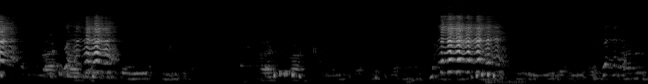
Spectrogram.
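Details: Goat screaming, two loud harsh bleats about three seconds apart, each wavering and buzzy with a nasal tone, with softer shorter bleats and quiet murmuring in between.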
